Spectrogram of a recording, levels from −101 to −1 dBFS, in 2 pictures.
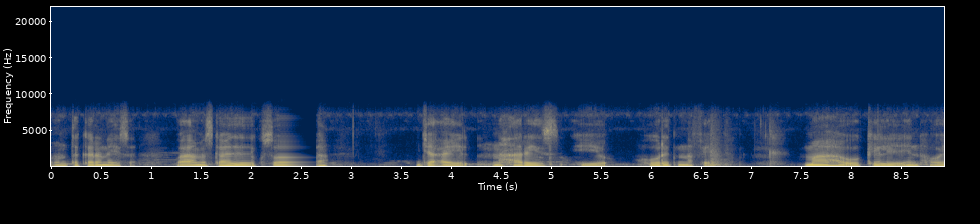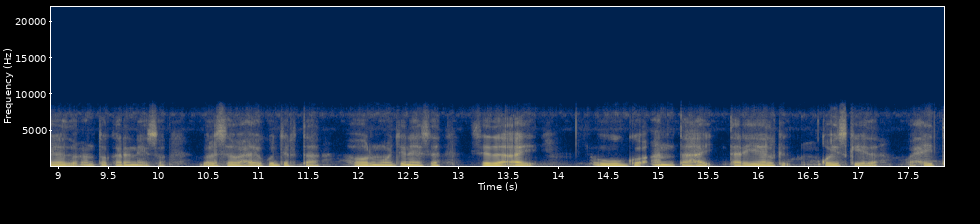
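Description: Two network faults hit the opening of this speech recording, which came through an Opus call path whose audio tops out around 8 kHz. First, a burst of packet loss from 1.93 to 2.02 s: a short run of packets never reached the player in time, so the receiver stretched the last received sound across roughly 60 ms, letting it fade as it went. The result is a brief held buzz or hiss in place of the real audio. About 60 ms of the original is skipped when playback resumes. Shortly after, from 2.29 to 2.68 s, there is what sounds like a long network dropout, most likely a stretch in which no audio arrived at all. The concealment carries the last sound for about 360 ms, decaying as it goes but never reaching true silence. Then the audio picks up again with roughly 360 ms of the original gone, so the speech jumps ahead at that point.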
